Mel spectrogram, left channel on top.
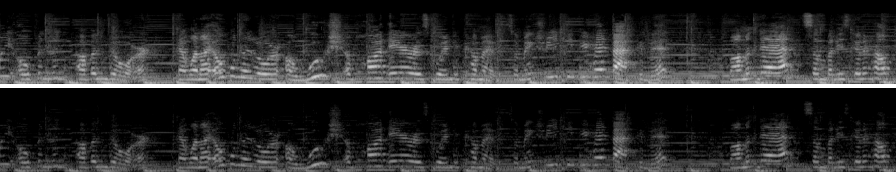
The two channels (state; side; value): quieter; right; 13.5 dB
